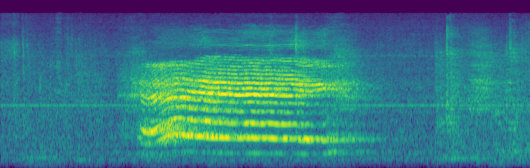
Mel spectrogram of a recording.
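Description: A young woman lets out a long, loud, wavering cry in a large hall.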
